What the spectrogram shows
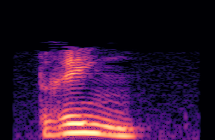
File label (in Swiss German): "ring", alsace; peche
